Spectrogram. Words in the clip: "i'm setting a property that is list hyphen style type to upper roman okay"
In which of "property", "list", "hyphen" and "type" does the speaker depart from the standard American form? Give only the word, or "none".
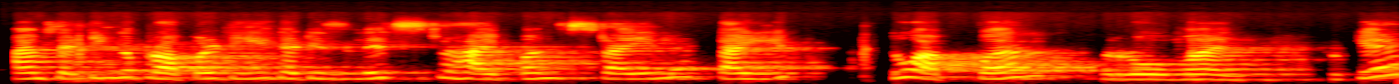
hyphen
